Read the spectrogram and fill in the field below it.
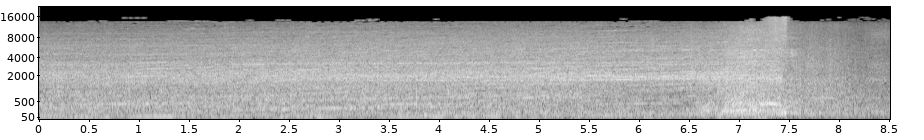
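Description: Water bubbles and churns in a muffled underwater rush.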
